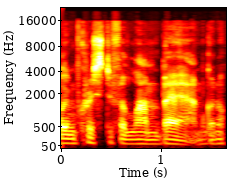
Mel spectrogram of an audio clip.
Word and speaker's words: Lambert: If he's actually French, then I'll say French. Lambert. Yeah, he's French. Bear. Lambert. You don't really roll your R's, do you, that much? You just kind of stop your R's.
